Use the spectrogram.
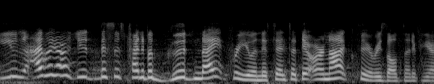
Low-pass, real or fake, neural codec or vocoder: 7.2 kHz; fake; codec, 16 kHz, 1 kbps, X-Codec, HuBERT features, trained on balanced general audio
